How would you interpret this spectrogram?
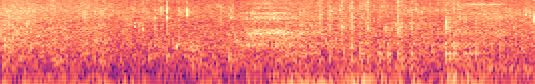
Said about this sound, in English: And the water is so choppy from the seas and the storm. Hold on tight, baby, I'll get us home. And the waves are so high and the wind is so strong.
